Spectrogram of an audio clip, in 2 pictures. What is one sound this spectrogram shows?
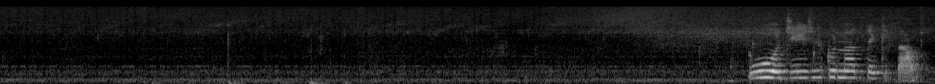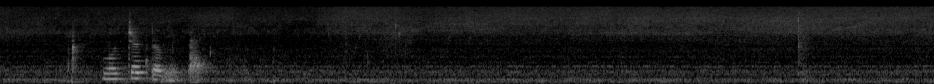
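Water fizzes softly as a bath bomb dissolves.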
